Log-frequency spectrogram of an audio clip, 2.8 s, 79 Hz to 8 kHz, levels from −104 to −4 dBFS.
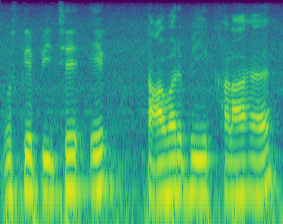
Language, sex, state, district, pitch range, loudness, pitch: Hindi, male, Jharkhand, Deoghar, 145-160 Hz, -16 LUFS, 150 Hz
